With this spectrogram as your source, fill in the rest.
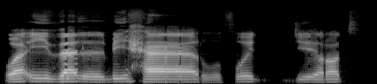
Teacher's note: Perhatikan di sini biha, ya Ibu, dibaca dengan tengah tenggorokan atau ha kecil.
